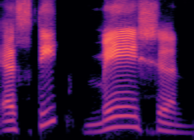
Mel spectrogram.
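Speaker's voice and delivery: "estimation" split, third syllable MAY held long; "estimation" slowly, weight on MAY; stress on MAY. Retold or imitated. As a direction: repeat "estimation" with a pause before MAY. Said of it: "so Shubhra is saying".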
